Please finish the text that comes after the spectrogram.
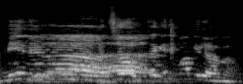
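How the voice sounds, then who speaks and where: A man leading an interactive lesson on Torah cantillation, briskly urging participants to read on. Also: extremely high pitch, over a noisy crowd. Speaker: teacher of Torah reading to teachers. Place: classroom or hall with group. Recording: echoey room, far from mic.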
